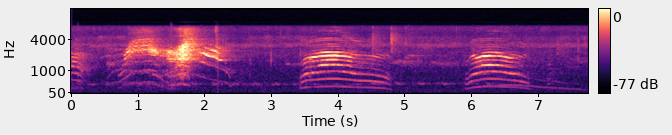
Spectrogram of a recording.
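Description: Two cats in a fight yowling: a harsh, rasping screech in the first two seconds, then two long drawn-out yowls that rise and fall in pitch.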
